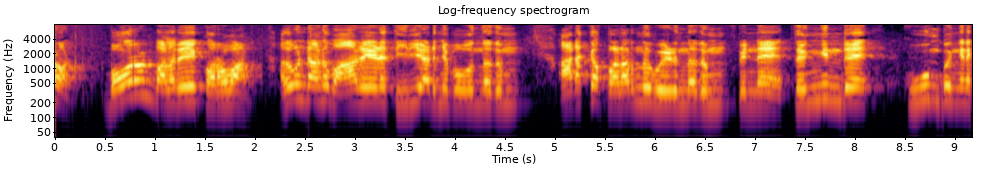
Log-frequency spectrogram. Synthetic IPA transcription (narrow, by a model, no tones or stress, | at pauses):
oːnbo̞ːroːɳʋɐɭɐɾe̞kurɐʋaːɳɨɐðuɣo̞ɳɖaːɳɨʋaːɻɐjuɽe̞t̪iɾijɐɐɽiɲːupo̞ːɣunːɐðum | ɐɽɐkːɐpːɐɭɐrnːɨʋiɻunːɐðumpinːe̞t̪eŋːinde̞ | kuːmbɨiŋːɐne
